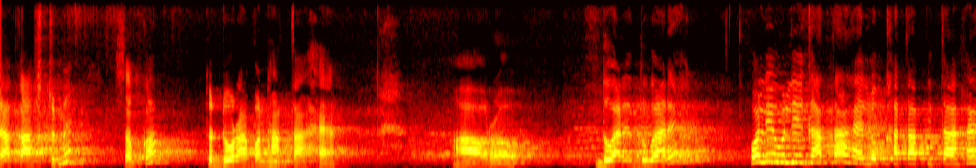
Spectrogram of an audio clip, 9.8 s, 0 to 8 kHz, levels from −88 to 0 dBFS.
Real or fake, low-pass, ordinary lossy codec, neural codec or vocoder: real; none; none; none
